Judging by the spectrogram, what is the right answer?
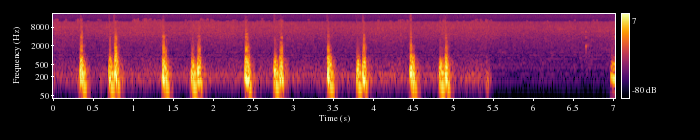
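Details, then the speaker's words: Opening snap, heard as a sharp, snapping extra sound just after the second heart sound in a slow regular rhythm. It sits farther from S2 than the components of a split S2 and closer than an S3. "في لها كاركترستيك تانية، وهي إن السناب اسم على مسمى، يعني سنابي، يعني بالطرقع. نسمع بقى opening snap."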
